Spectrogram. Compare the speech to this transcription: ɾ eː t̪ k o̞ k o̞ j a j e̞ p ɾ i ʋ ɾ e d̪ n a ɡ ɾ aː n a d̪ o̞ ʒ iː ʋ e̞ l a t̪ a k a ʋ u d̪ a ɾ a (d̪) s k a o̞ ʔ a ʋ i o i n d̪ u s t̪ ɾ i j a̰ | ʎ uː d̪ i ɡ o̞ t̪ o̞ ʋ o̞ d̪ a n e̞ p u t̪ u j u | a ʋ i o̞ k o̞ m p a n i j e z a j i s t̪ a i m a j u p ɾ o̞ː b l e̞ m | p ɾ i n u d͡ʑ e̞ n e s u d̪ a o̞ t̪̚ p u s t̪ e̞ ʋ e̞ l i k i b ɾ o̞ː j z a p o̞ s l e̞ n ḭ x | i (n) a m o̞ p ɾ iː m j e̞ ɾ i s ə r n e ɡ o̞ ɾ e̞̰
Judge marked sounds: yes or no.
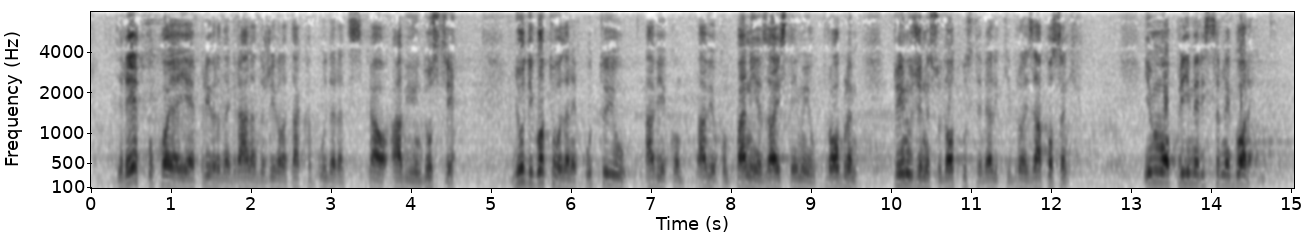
no, no

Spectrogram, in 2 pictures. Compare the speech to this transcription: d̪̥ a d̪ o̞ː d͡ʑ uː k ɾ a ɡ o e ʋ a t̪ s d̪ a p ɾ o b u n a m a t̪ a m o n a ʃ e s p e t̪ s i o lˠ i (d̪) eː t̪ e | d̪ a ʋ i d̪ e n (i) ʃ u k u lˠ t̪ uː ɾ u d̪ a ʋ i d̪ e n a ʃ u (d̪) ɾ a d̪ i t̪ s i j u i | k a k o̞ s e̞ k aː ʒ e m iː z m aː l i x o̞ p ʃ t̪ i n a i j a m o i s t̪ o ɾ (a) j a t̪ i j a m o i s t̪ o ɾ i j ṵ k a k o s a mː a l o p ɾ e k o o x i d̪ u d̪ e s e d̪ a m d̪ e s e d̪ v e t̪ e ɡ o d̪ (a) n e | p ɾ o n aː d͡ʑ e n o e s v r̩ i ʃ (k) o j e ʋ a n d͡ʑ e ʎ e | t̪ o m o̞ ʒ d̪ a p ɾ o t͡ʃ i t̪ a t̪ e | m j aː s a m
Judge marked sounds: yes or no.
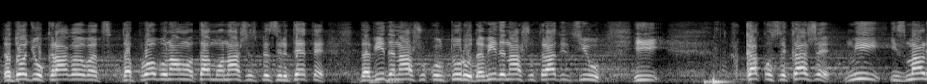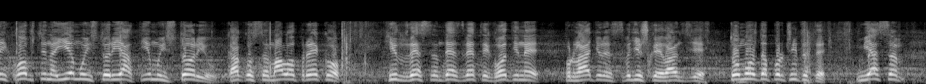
no, no, no, no, no, yes

